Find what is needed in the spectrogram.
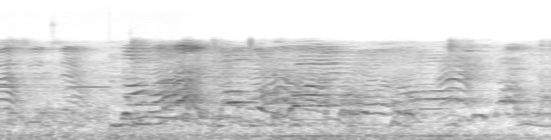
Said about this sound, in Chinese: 好，离开宿舍之后，因为我的宿舍隔壁是幼稚园，所以常常都会听到幼稚园里面小朋友就是非常活力充沛的声音。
